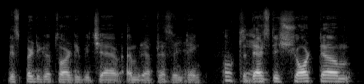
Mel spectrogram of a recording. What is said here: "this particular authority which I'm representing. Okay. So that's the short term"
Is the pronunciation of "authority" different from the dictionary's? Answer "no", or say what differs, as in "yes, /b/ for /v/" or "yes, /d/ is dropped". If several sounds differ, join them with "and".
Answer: yes, /t/ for /θ/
